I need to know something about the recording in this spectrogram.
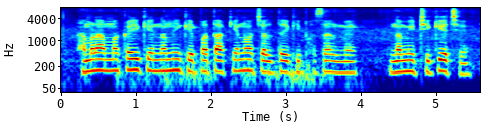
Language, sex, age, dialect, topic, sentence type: Maithili, male, 18-24, Angika, agriculture, question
